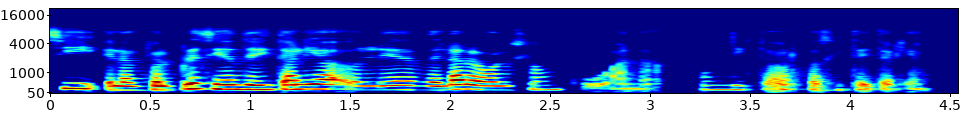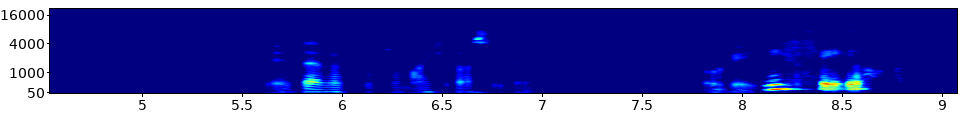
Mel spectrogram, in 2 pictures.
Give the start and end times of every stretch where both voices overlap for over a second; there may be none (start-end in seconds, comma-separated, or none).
none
